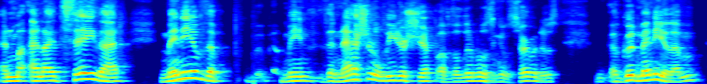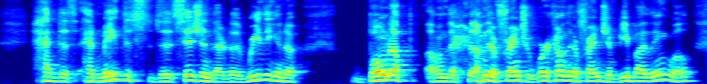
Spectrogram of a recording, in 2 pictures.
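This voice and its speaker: Somewhat breathy, a man with a fairly high pitch for a man speaks at a fairly quick pace with ordinary pitch variation. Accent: Canadian. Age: 70s. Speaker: political journalist. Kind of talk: panel discussion. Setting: video call. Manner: halting.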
